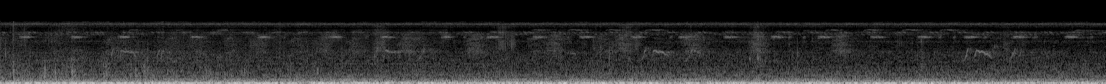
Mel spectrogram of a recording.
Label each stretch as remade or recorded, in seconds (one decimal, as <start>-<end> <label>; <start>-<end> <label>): 0.0-1.6 recorded; 1.6-4.5 remade; 4.5-11.1 recorded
